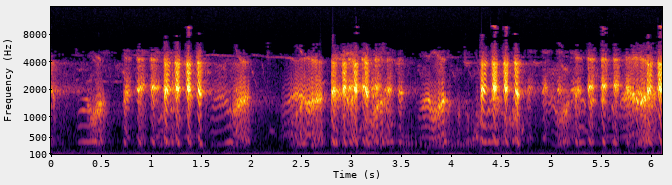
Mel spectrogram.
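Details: Frog singing in dense ratcheting bursts of quick pulses, several bouts in a few seconds, one call overlapping another so the rattles run almost continuously.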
